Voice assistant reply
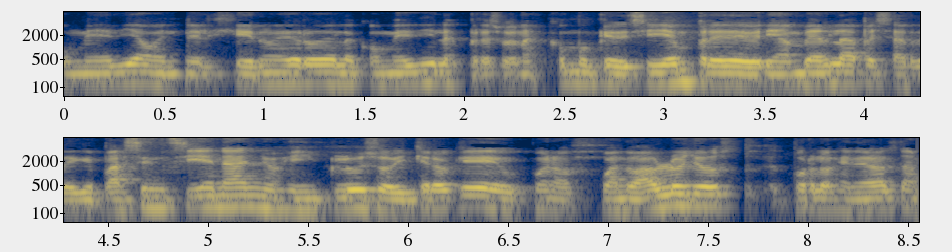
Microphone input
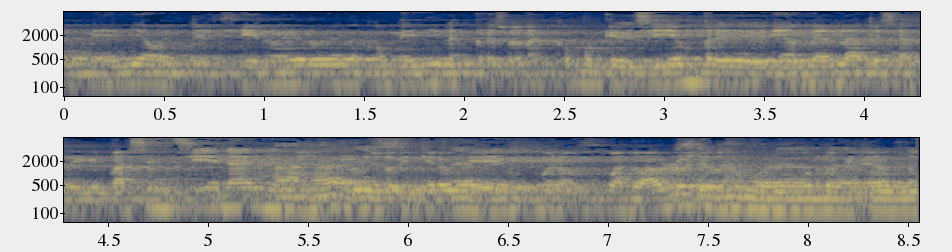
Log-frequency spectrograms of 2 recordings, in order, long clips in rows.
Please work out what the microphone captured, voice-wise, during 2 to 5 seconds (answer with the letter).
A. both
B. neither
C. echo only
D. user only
C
